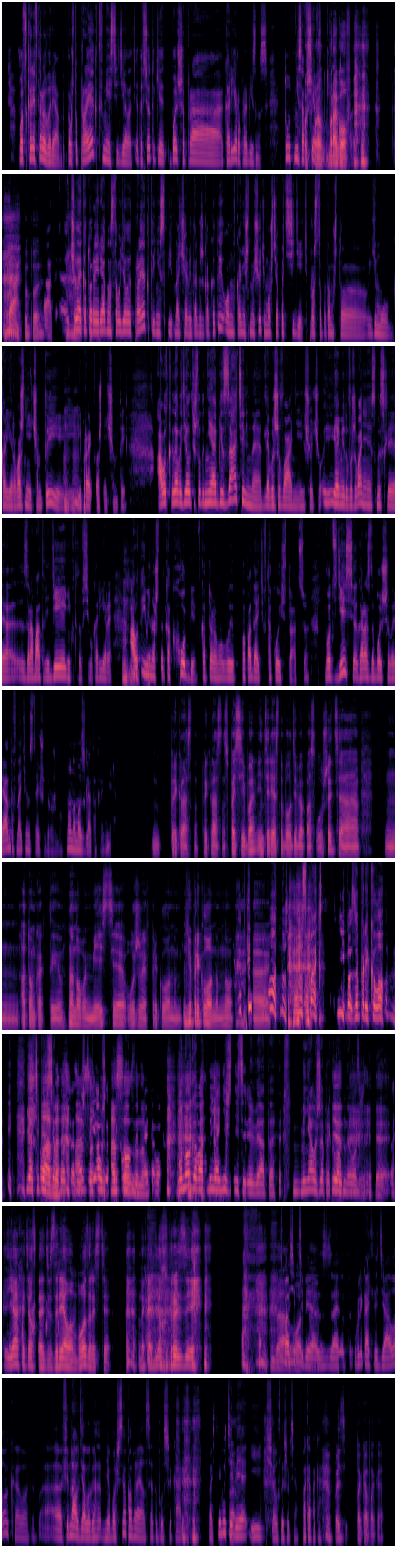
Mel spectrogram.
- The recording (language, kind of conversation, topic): Russian, podcast, Как ты находил друзей среди местных жителей?
- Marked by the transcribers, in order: drawn out: "про"; chuckle; "Хочу" said as "хопчу"; laughing while speaking: "Ну, спасибо за преклонный!"; chuckle; chuckle; chuckle; laughing while speaking: "преклонный возраст записали"; laugh; laughing while speaking: "находил друзей"; laugh; chuckle; "Спасибо" said as "пасибо"; "Спасибо" said as "пасиб"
